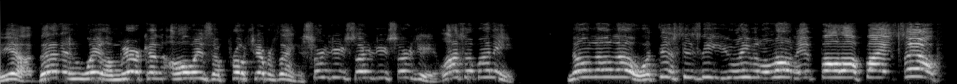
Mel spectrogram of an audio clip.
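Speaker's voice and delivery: high, loud mock Chinese accent. Chinese doctor lecturing the patient about American surgery, in a high mock Chinese accent.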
